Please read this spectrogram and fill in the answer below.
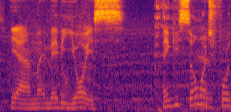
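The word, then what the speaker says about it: Yeus: And the donation comes from Yois. How to pronounce it? Y-E-U-S. How would you pronounce that? Yois? Maybe? I don't know. Yois? 44. Personally, I would, yeah. Like Royce, like Marco Royce. Yeah, maybe Yois.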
